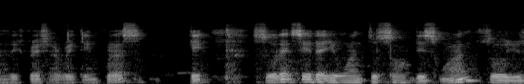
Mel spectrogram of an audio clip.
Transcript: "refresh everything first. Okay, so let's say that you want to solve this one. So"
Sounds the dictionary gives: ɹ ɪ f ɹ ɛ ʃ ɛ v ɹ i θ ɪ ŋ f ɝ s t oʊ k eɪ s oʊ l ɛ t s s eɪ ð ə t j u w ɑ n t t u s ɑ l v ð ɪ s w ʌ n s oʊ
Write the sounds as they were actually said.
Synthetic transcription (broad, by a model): ɹ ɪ f ɹ ɛ ʃ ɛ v ɹ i t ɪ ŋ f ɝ s oʊ k eɪ s oʊ l ɛ t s s eɪ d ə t j u w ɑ n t t u s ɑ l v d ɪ s w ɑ n s oʊ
